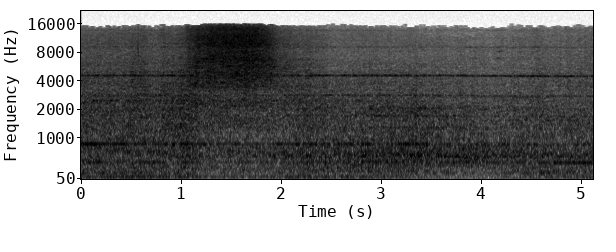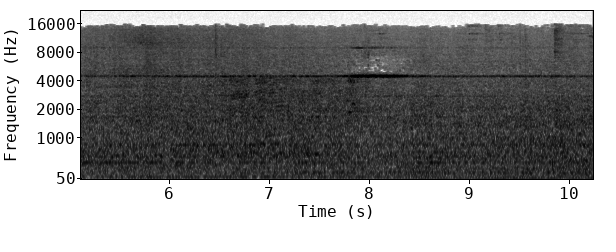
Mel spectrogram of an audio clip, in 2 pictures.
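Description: V/Line A-class diesel locomotive A66 and its passenger carriages rolling past slowly as the train draws into the platform, with a steady high-pitched wheel squeal over the rumble. A short hiss comes about a second in.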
